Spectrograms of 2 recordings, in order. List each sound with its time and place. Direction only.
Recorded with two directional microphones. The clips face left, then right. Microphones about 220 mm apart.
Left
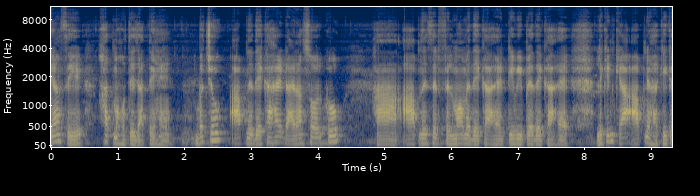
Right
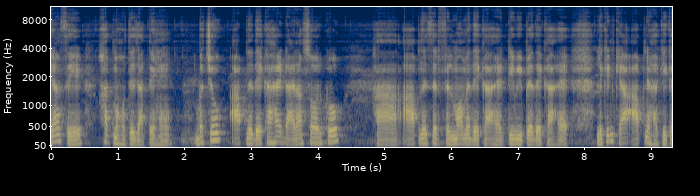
0.0 s speech: 35° right (ahead or behind)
